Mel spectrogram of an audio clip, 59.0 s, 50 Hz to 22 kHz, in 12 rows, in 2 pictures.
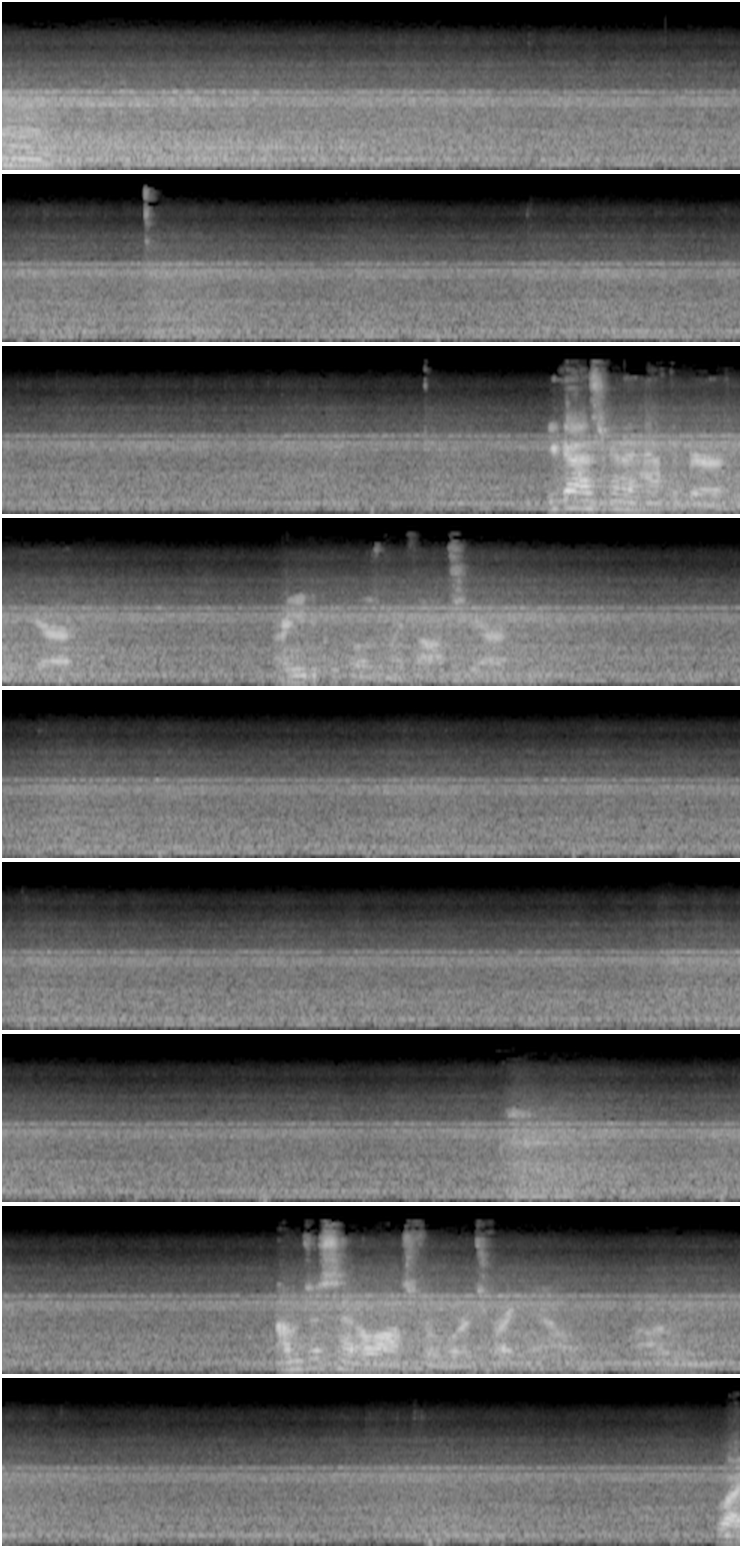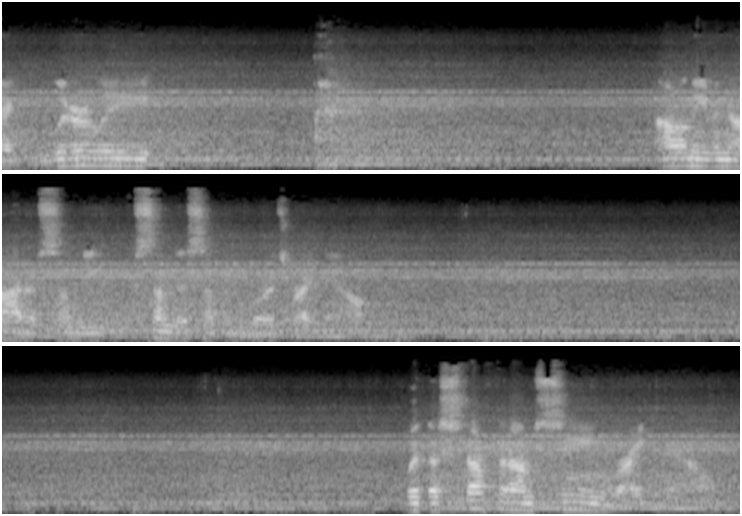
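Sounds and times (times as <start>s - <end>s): faint constant hum: 0.0s - 59.0s
steady hiss: 0.0s - 59.0s.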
